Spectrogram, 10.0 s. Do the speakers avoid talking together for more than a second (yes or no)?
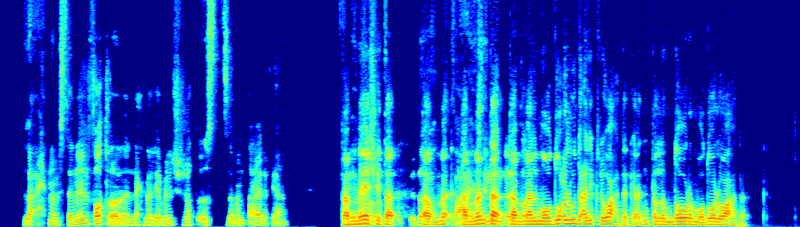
no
